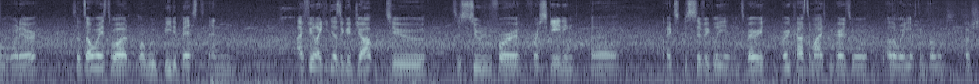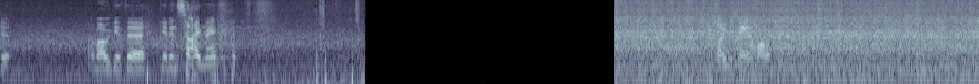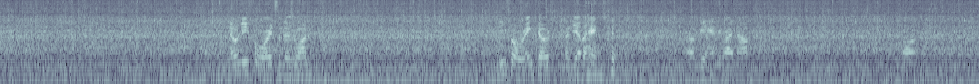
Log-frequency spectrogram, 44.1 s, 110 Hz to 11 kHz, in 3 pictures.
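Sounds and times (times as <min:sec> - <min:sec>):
heavy rain pouring: 0:23.9 - 0:44.0
person speaking: 0:31.9 - 0:34.2, 0:36.7 - 0:40.8.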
